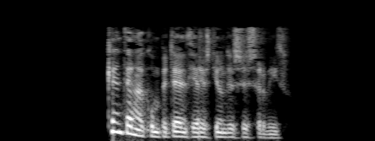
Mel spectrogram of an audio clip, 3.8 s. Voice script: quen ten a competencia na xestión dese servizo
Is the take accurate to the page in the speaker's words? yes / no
no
